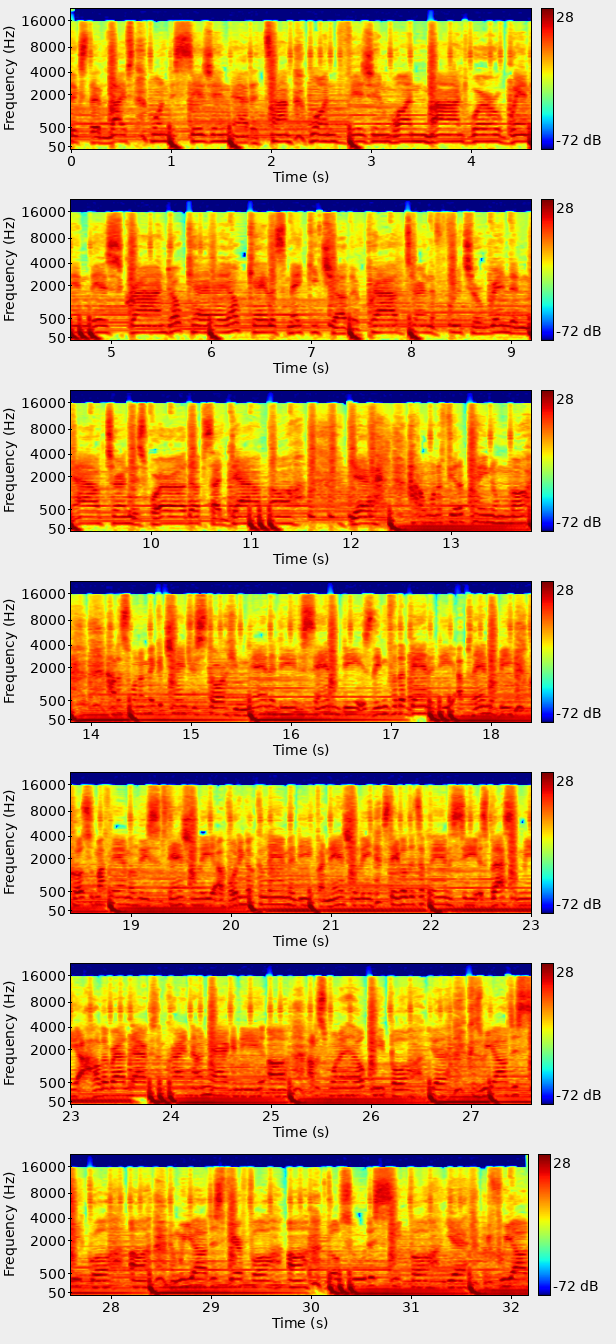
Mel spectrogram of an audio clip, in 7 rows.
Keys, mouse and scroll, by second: 0.7 z, 4.0 scroll up 1, 6.6 click, 8.1 scroll down 8, 9.1-10.9 scroll down 1, 10.9-14.3 drag, 15.9-16.3 scroll down 10, 17.4-21.5 drag, 21.5 z, 22.2-28.0 middle drag, 28.8-29.3 middle drag, 29.3 scroll down 2, 29.6 scroll up 1, 29.6-30.5 middle drag, 30.5 g.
